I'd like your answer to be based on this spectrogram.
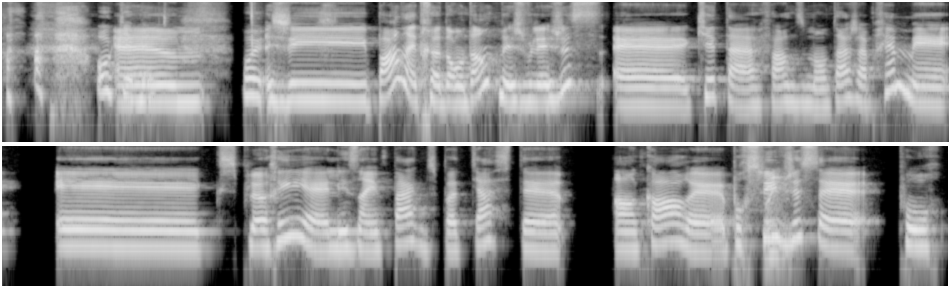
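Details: Stuttering in an adult woman who stutters; stuttering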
